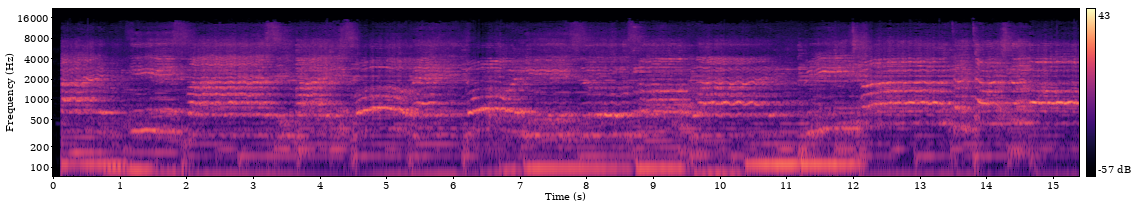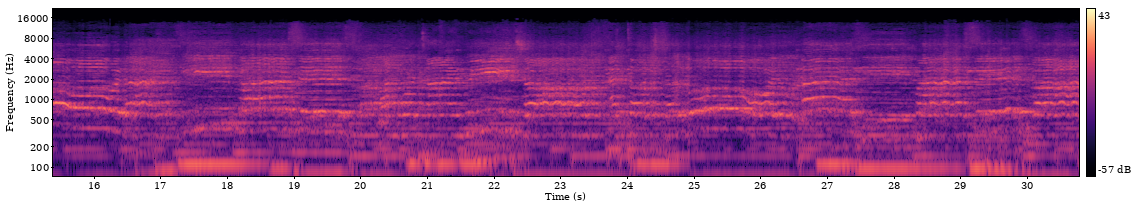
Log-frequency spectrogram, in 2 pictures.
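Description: Gospel song sung by a woman into a microphone with other voices joining, over a bass line and light percussion.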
